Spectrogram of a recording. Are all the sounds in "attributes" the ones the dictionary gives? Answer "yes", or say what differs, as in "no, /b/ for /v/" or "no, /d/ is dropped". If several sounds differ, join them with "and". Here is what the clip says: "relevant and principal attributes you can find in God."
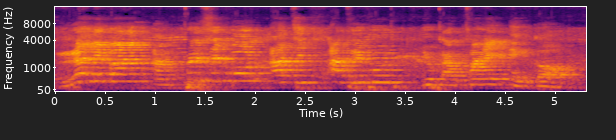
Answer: no, /s/ is dropped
